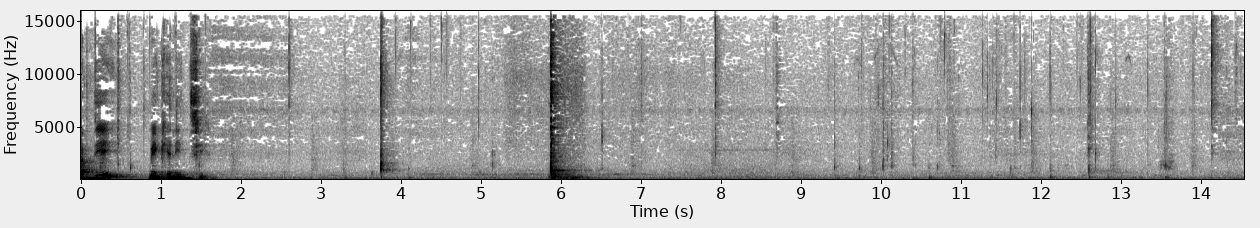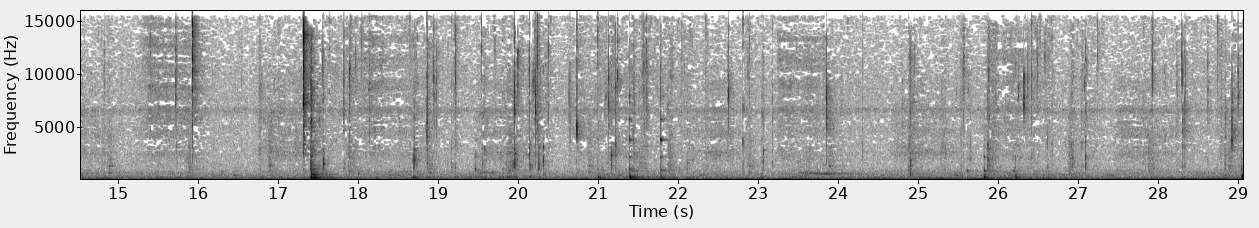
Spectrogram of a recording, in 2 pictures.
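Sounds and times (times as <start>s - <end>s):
wet squelching of hand mixing: 8.8s - 29.0s.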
